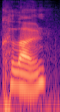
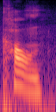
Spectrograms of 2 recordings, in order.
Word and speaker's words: Köln: So it's not Cologne. We call it Cologne in Britain, but they call it Köln in Germany.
